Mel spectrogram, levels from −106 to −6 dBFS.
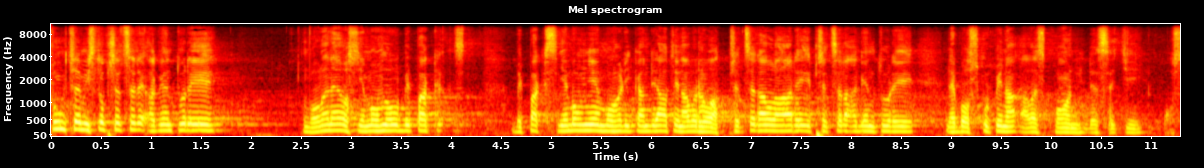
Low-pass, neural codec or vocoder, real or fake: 9.9 kHz; codec, 16 kHz in and 24 kHz out, 2.2 kbps, FireRedTTS-2 codec; fake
